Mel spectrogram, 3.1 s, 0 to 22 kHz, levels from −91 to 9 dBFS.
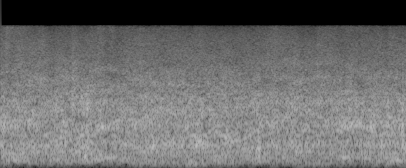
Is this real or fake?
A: fake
